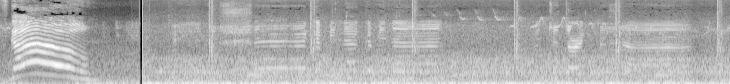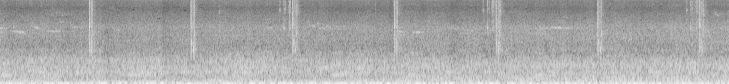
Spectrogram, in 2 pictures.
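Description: Car cabin road noise while cruising on a highway: a steady, loud low rumble of tyres and engine, with faint ticks about once a second. A brief voice sound comes first, cut off about a second and a half in.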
